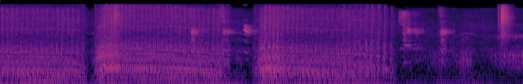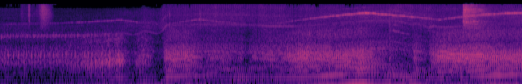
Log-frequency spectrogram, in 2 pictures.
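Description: A heavy truck engine rumbles and revs, dropping in pitch at each gear change.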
